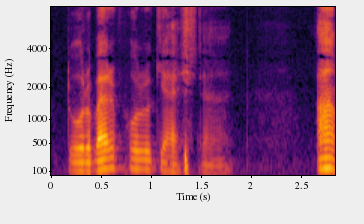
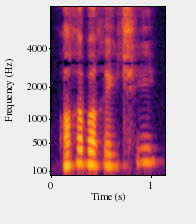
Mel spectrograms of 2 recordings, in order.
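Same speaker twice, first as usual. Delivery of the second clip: higher-pitched insistent yell, not full volume; mild narrated shout; 6 semitones higher, 3 dB louder than usual. A narrator's reading. Brother yelling across the river in their argument, raised mild shout. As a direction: call it out in exasperation, pitched up. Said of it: "فریاد زد".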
